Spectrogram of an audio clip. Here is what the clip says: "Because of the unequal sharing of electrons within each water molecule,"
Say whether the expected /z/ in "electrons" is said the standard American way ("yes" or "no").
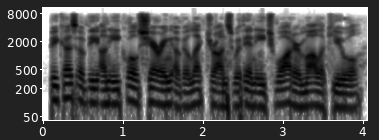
yes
